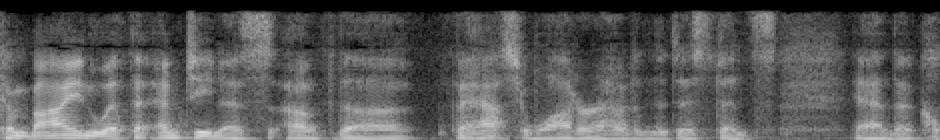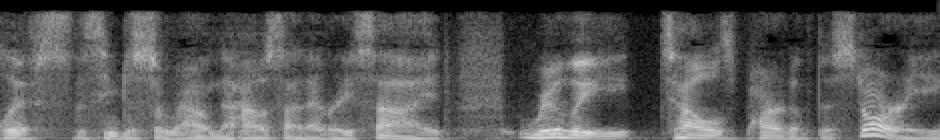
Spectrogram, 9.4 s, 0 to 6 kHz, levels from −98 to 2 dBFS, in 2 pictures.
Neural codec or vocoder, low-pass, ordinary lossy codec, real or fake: autoencoder, 48 kHz, 32 numbers a frame, DAC-VAE, trained on Japanese speech; 5.4 kHz; MP3, 48 kbps; fake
